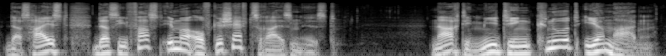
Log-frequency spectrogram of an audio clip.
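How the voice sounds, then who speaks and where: Man, story narrator for language learners, careful phrasing, slow pace, dry close sound. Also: medium pitch, huge pitch swings, dry recording. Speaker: narrator of stories for German learners.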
